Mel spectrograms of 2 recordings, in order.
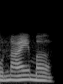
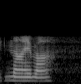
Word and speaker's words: Naima: Yeah, like Naima is more of the Muslim pronunciation. – Okay. – So it's legit, but I'm Naima. – Okay, Naima.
